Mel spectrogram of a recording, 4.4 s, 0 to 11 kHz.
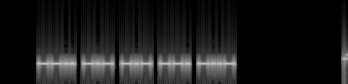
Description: Morse code, heard as a keyed tone, about 30 wpm, 700 Hz. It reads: ZKKGX
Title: Code Groups - 5 Letter:Numbers - 30wpm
